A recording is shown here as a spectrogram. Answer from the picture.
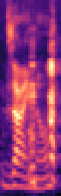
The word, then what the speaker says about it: zaino: Do you use the Italian pronunciation or does it call it something else in English? Zaino? – Zaino. It's very similar Zaino. In Italian.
